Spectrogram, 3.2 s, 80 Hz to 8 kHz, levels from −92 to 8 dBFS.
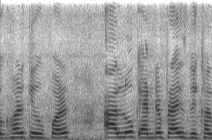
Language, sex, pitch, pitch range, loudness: Bhojpuri, female, 245 Hz, 235-255 Hz, -14 LUFS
